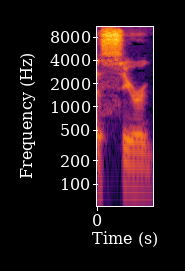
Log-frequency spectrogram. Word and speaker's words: Syrah: I just immediately thought, okay, wine, and it's made with, like I said, the Syrah grape.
